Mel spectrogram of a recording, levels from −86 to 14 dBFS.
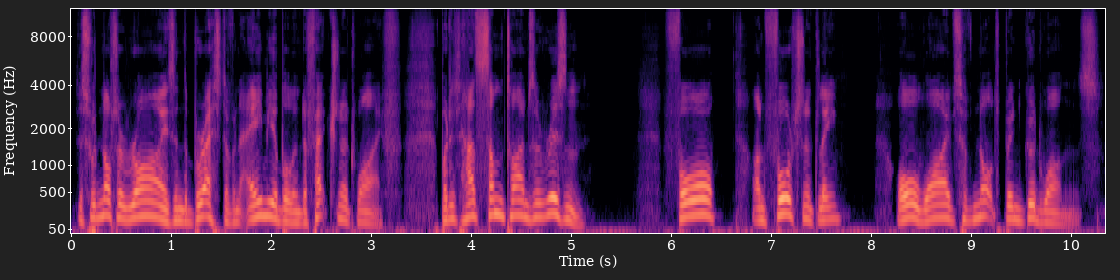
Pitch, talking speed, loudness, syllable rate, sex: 150 Hz, 155 wpm, -17 LUFS, 5.6 syllables/s, male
